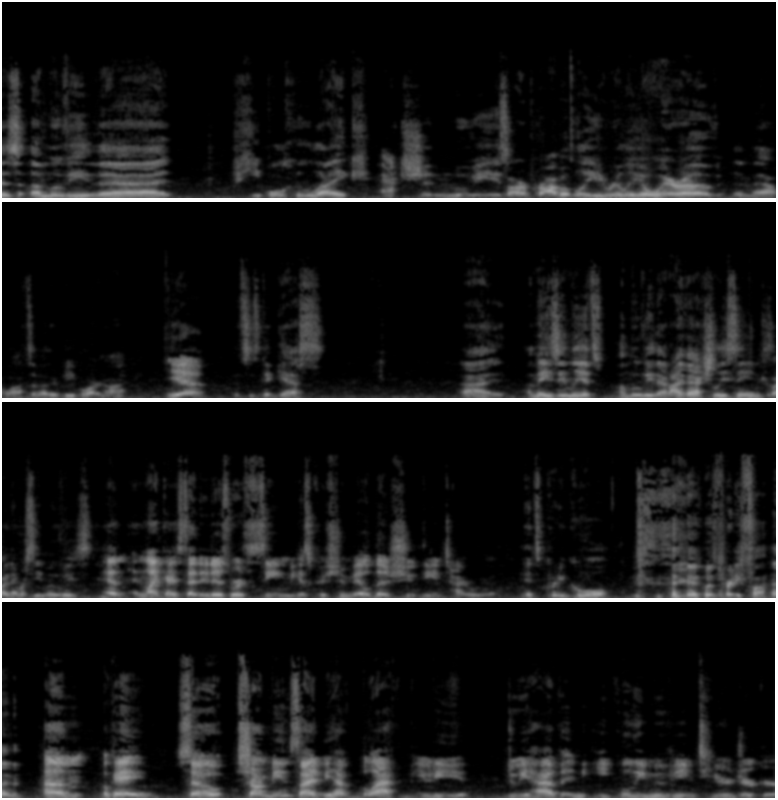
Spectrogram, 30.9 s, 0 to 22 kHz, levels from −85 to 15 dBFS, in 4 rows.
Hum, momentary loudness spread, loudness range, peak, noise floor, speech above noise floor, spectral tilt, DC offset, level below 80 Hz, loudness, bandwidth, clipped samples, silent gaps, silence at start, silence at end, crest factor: none; 17 LU; 9 LU; -4 dBFS; -62 dBFS; 36 dB; -3 dB/octave; under 0.1%; -70 dBFS; -25 LUFS; 16 kHz; under 0.1%; none; 0 s; 0 s; 22 dB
